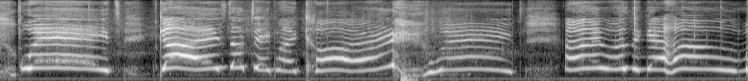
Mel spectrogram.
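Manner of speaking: very high, stretched-out mock wail; desperate wailing shout. Toya chasing his car as siblings leave, desperate wailing shout. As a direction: holler after them in a hammed-up, tearful screech.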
